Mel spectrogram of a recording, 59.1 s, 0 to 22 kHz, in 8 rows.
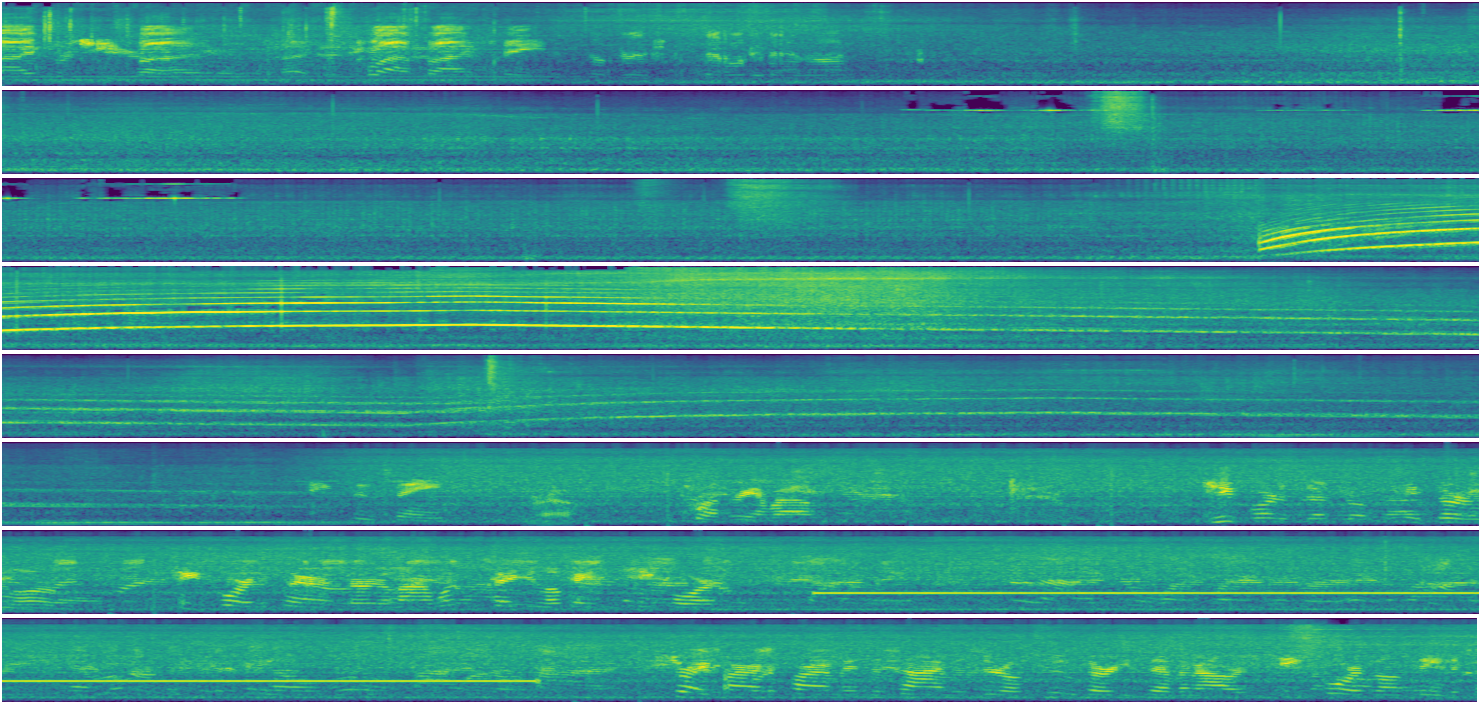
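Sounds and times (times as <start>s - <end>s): fire truck engine running: 0.0s - 59.0s
siren winding up and down: 21.0s - 43.6s, 44.7s - 59.0s.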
